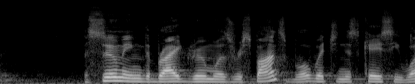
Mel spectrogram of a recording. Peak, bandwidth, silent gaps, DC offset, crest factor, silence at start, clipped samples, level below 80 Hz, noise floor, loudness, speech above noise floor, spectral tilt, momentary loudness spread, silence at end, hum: -8 dBFS; 18.5 kHz; none; under 0.1%; 18 dB; 0 s; under 0.1%; -52 dBFS; -50 dBFS; -24 LUFS; 27 dB; -7 dB/octave; 8 LU; 0 s; none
